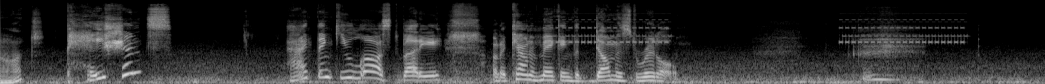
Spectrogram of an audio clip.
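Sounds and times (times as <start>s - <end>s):
steady low rumble: 0.0s - 10.4s
speech: 0.2s - 1.8s, 2.9s - 6.9s, 8.6s - 9.1s
telephone ringing: 5.5s - 6.8s, 8.4s - 9.8s.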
